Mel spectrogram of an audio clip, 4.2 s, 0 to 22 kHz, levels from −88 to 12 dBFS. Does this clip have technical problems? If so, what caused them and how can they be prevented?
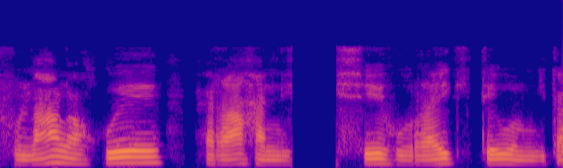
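Yes. Throughout the speech, the band is narrowed, with dull, rough, fluttering noise. This is likely heavy Dolby Digital compression, consistent with about 40 kbps. To prevent it, encode at a higher bitrate.

From 2.20 to 2.53 s the sound cuts to silence for about 0.34 s, then resumes. This is likely a playback stall from a starved or blocked player. To prevent it, use larger buffers and keep the audio thread unblocked.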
